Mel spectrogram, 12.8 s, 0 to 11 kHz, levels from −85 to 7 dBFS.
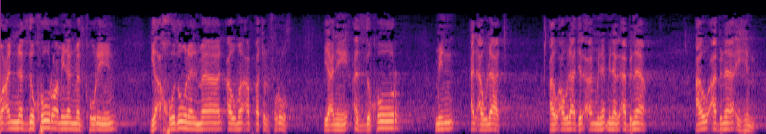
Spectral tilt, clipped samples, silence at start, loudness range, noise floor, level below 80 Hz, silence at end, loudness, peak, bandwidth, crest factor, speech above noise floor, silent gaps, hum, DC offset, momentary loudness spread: -6 dB/octave; under 0.1%; 0 s; 3 LU; -40 dBFS; -44 dBFS; 0 s; -15 LUFS; 0 dBFS; 8 kHz; 14 dB; 25 dB; none; none; under 0.1%; 8 LU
